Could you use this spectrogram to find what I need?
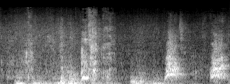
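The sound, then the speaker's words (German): A dog barks while chasing a rat, giving a few loud, gruff barks in an uneven rhythm with short pauses between them. No one speaks over it. “Er hat eine Ratte gesehen. Aber er muss sie doch nicht gerade jetzt jagen. Verdammt, was ist das für ein Köter?”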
